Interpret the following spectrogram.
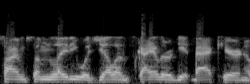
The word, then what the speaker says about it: Schuyler: Guys, here's Skylar.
